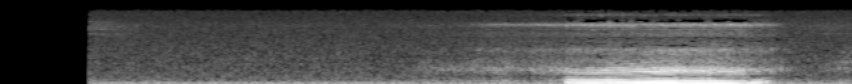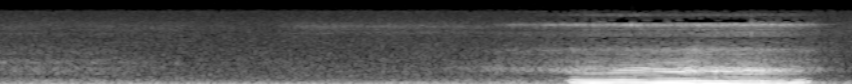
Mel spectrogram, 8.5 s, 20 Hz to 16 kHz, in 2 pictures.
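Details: Middle-aged man's snoring, recorded 2022-02-23: loud, low, rattling snores on inhalation with long quiet gaps; number of shallow hypopneas suggests sleep apnoea syndrome (suspected).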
